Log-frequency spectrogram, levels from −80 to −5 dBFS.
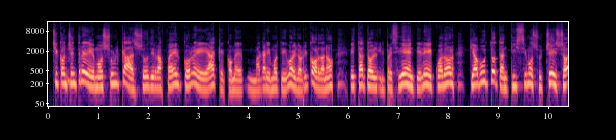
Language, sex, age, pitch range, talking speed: Italian, male, 50-69, 140-180 Hz, 145 wpm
